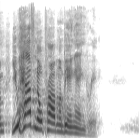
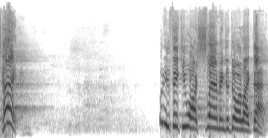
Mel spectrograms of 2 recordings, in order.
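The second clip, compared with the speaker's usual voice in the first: angry parent; 3 semitones higher than usual. Retold or imitated. Parent scolding the child for slamming the door, mock angry yell.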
